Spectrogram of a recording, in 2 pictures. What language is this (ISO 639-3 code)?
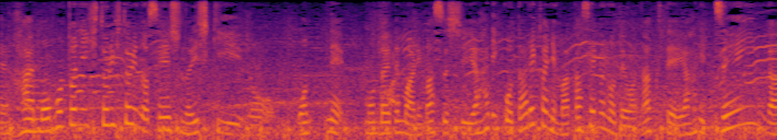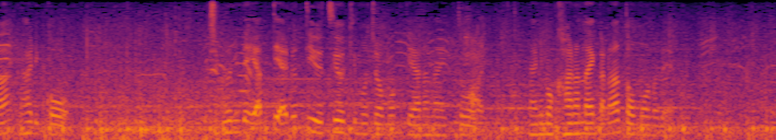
jpn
